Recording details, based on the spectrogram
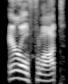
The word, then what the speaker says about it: Aeroflot: And he was distraught when the Russian airline Aeroflot, I'm sure I'm not pronouncing that in Russian properly. – No, I think he nailed it.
